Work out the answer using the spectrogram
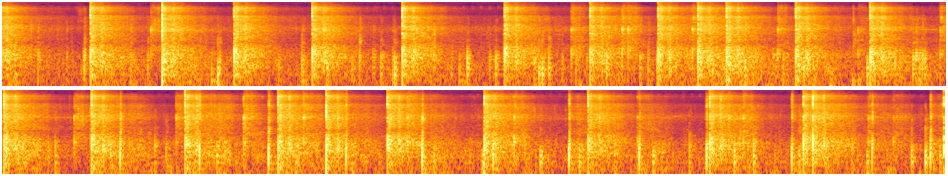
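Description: New Year fireworks going off all over a town: aerial shells bursting in quick succession, a bang every second or so, over a steady din of more distant fireworks.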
